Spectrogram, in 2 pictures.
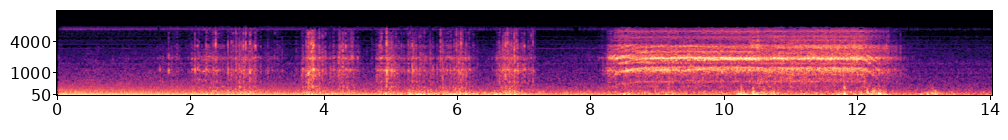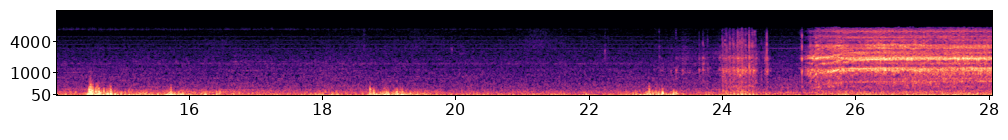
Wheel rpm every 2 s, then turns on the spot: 0, 30, 30, 10, 110, 160, 30, 0, 0, 0, 0, 0, 40, 160.
2-8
